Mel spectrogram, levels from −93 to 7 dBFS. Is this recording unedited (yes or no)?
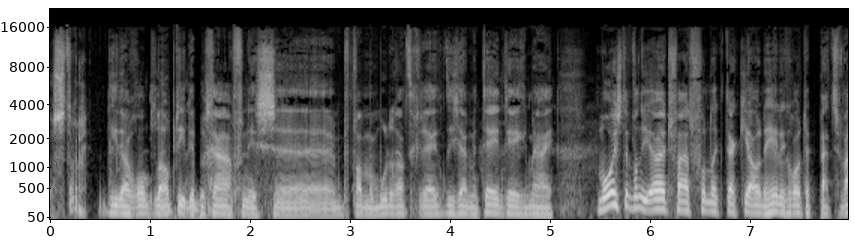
yes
